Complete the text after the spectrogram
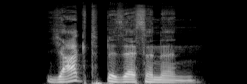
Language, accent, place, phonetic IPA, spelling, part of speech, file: German, Germany, Berlin, [ˈjaːktbəˌzɛsənən], jagdbesessenen, adjective, De-jagdbesessenen.ogg
- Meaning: inflection of jagdbesessen: 1. strong genitive masculine/neuter singular 2. weak/mixed genitive/dative all-gender singular 3. strong/weak/mixed accusative masculine singular 4. strong dative plural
